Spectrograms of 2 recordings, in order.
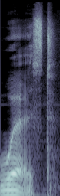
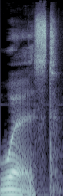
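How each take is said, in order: Both takes have the same delivery.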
